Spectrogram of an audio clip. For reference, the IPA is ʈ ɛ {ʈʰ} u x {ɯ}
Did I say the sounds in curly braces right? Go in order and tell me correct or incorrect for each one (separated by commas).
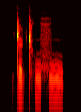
correct, incorrect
